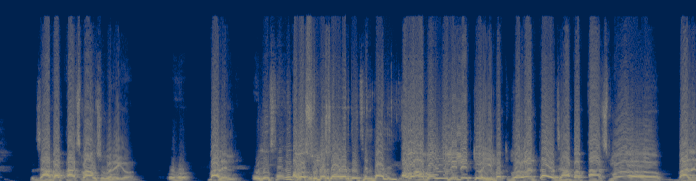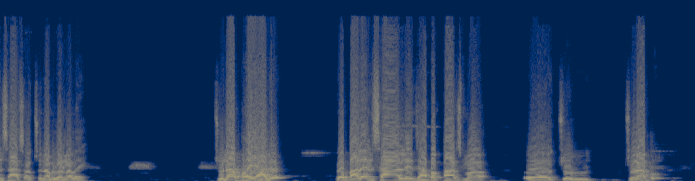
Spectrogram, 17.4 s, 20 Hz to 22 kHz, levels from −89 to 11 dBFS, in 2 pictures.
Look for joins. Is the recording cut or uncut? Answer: uncut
